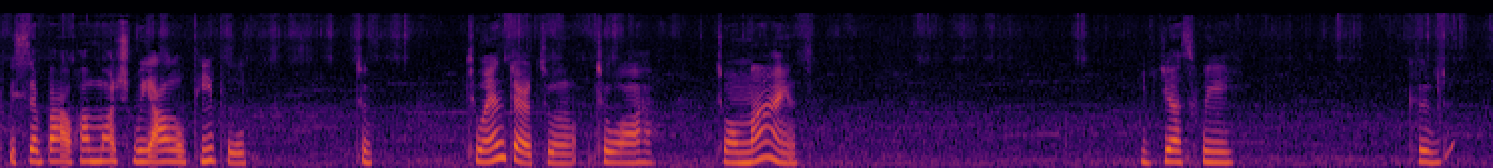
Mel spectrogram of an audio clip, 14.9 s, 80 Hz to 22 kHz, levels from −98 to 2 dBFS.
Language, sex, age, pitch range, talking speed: English, female, 10-29, 210-235 Hz, 80 wpm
